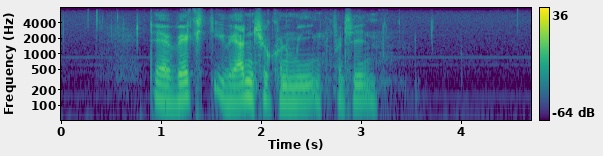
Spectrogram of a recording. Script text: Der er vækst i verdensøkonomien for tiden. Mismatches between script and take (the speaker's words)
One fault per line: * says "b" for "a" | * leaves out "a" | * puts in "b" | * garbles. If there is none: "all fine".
all fine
